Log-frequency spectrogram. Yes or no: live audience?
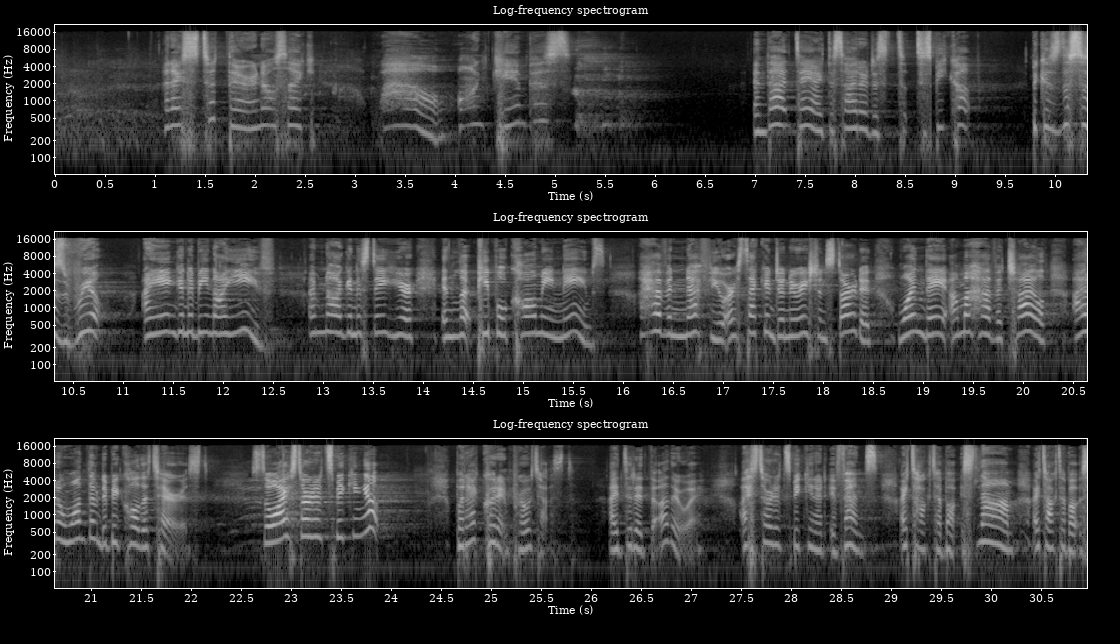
yes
